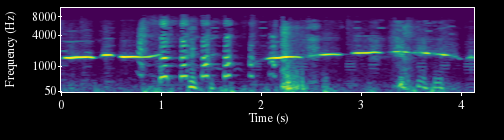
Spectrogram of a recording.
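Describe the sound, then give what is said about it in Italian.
Several people whistle into a studio microphone with no anti-pop filter, holding a sustained high tone that wavers slightly. Breathy bursts and mic pops break through in between. “quando avete smesso di fischiare tutti nel microfono.”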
